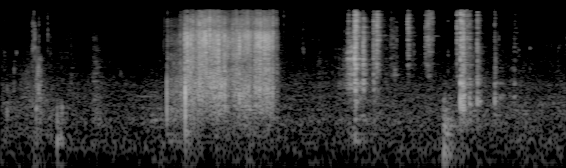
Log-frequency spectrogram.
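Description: Handling noise: about a second of loud, crinkly rustling, then a quick run of light clicks and taps.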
